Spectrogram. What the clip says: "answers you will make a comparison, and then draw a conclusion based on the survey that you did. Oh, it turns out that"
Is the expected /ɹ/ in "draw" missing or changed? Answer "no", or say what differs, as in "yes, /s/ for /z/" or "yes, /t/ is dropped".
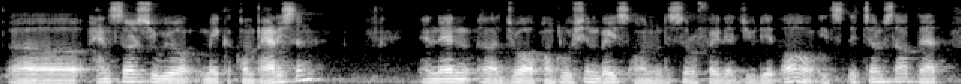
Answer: no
